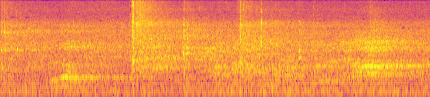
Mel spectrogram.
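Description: Badminton rackets striking a shuttlecock during a rally: a few sharp cracks, the loudest a little over a second in, then two or three more about half a second apart.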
